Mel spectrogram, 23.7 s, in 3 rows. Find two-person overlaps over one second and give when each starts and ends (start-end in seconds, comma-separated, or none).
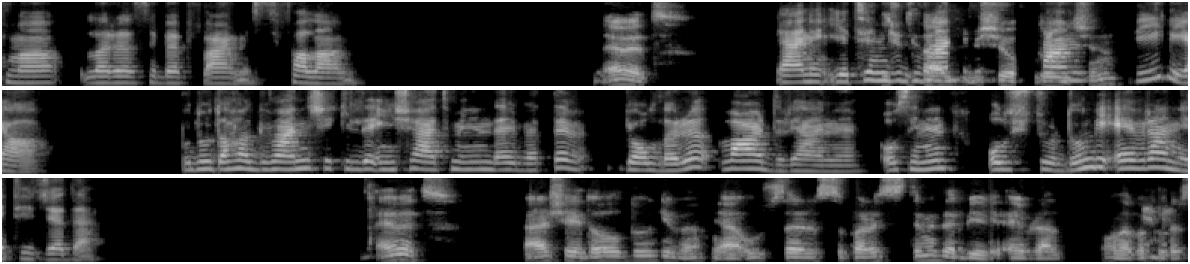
5.8-7.5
